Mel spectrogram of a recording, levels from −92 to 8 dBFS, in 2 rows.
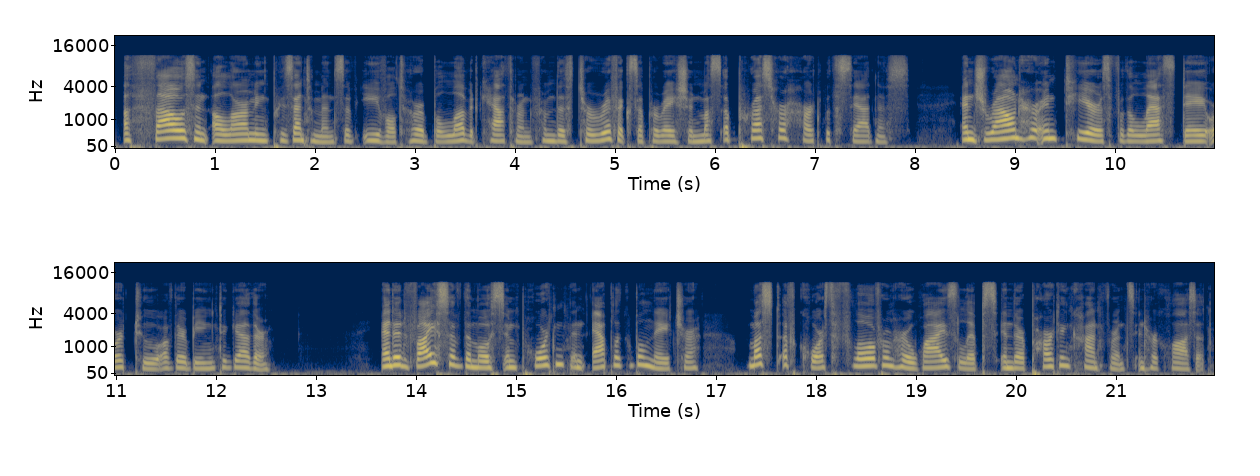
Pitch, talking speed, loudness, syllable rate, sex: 195 Hz, 160 wpm, -20 LUFS, 4.9 syllables/s, female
